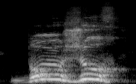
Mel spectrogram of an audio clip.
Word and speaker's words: bonjour: Presta atenção, o R você vai pronunciar, é gutural, você vai pronunciar em francês bonjour. Também não precisa exagerar, não precisa ser bonjour, não, tá? Bonjour é como se fosse o R de Roberta, tá?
